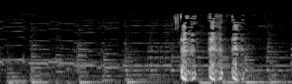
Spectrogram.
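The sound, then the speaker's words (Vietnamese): A man pulled from shallow water gives dry coughs, a quick cluster of three harsh bursts in the second half over a faint low background. “Thật may là nước không có sâu, cho nên khi Triển Chiêu được hắn vớt lên tới nơi cũng chỉ ho khan mấy tiếng mà thôi.”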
